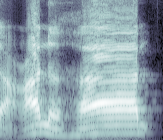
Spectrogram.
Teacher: نون ساکن کے بعد اگلا حرف دیکھیں، حروف حلقی میں سے ہا آ رہا ہے، تو یہاں پر آپ نے اظہار کرنا ہے، نہ کہ غنہ۔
